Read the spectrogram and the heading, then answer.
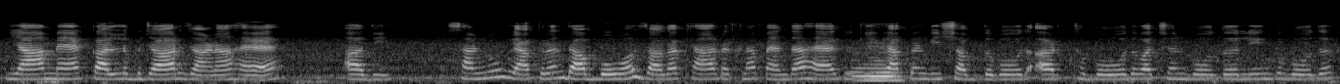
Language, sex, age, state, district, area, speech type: Punjabi, female, 18-30, Punjab, Rupnagar, rural, spontaneous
